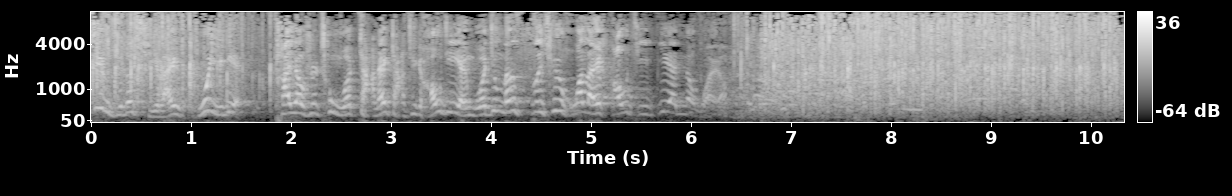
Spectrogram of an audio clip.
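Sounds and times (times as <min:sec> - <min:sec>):
audience applause: 0:00.0 - 0:01.8, 0:06.4 - 0:10.3
speech: 0:00.1 - 0:08.6.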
